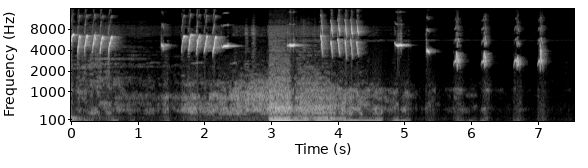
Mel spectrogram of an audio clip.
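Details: Brown-throated sunbird singing, used to rile up other sunbirds: rapid strings of high chirps, then a brief low rumble in the middle, ending with single sharp notes spaced about every half second.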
